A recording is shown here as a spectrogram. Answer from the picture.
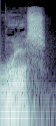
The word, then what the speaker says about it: Bros: And we mentioned it, and Malcolm replied back and said, to help you further, bros rhymes with Ross from Friends. – So it's, so it's apparently bros.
